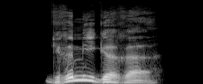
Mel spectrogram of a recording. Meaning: inflection of grimmig: 1. strong/mixed nominative/accusative feminine singular comparative degree 2. strong nominative/accusative plural comparative degree
- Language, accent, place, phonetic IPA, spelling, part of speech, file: German, Germany, Berlin, [ˈɡʁɪmɪɡəʁə], grimmigere, adjective, De-grimmigere.ogg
